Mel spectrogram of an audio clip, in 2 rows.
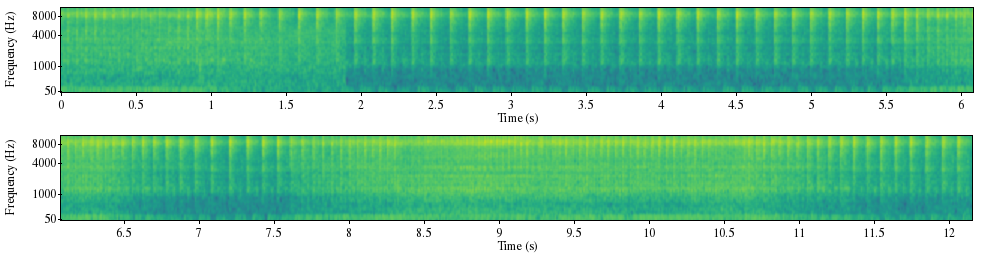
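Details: Honda Vario 125 injection (K59), never serviced, oil never checked: rough rapid metallic clatter about four beats per second at idle, persisting with CVT front pulley removed; white exhaust smoke noted. Worn loose piston, piston slap.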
